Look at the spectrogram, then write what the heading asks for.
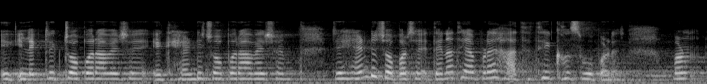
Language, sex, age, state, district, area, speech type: Gujarati, female, 18-30, Gujarat, Surat, urban, spontaneous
